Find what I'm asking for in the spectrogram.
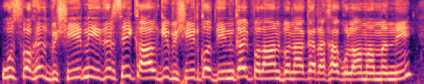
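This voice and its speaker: A man's voice: extremely high pitch, steady tone, a little fast, sharp tone, dry recording. A man, a relative of a murder victim, recounting events to a reporter in detail and quoting what each person said.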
